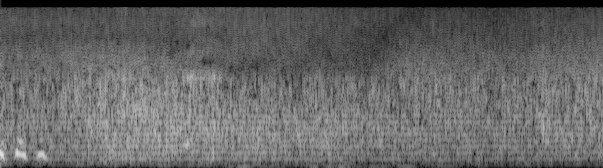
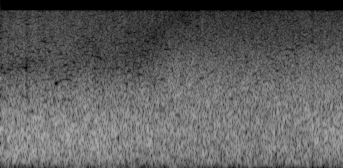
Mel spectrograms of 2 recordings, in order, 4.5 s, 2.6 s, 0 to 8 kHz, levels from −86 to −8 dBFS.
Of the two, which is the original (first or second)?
second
